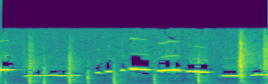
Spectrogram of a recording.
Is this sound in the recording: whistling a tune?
yes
